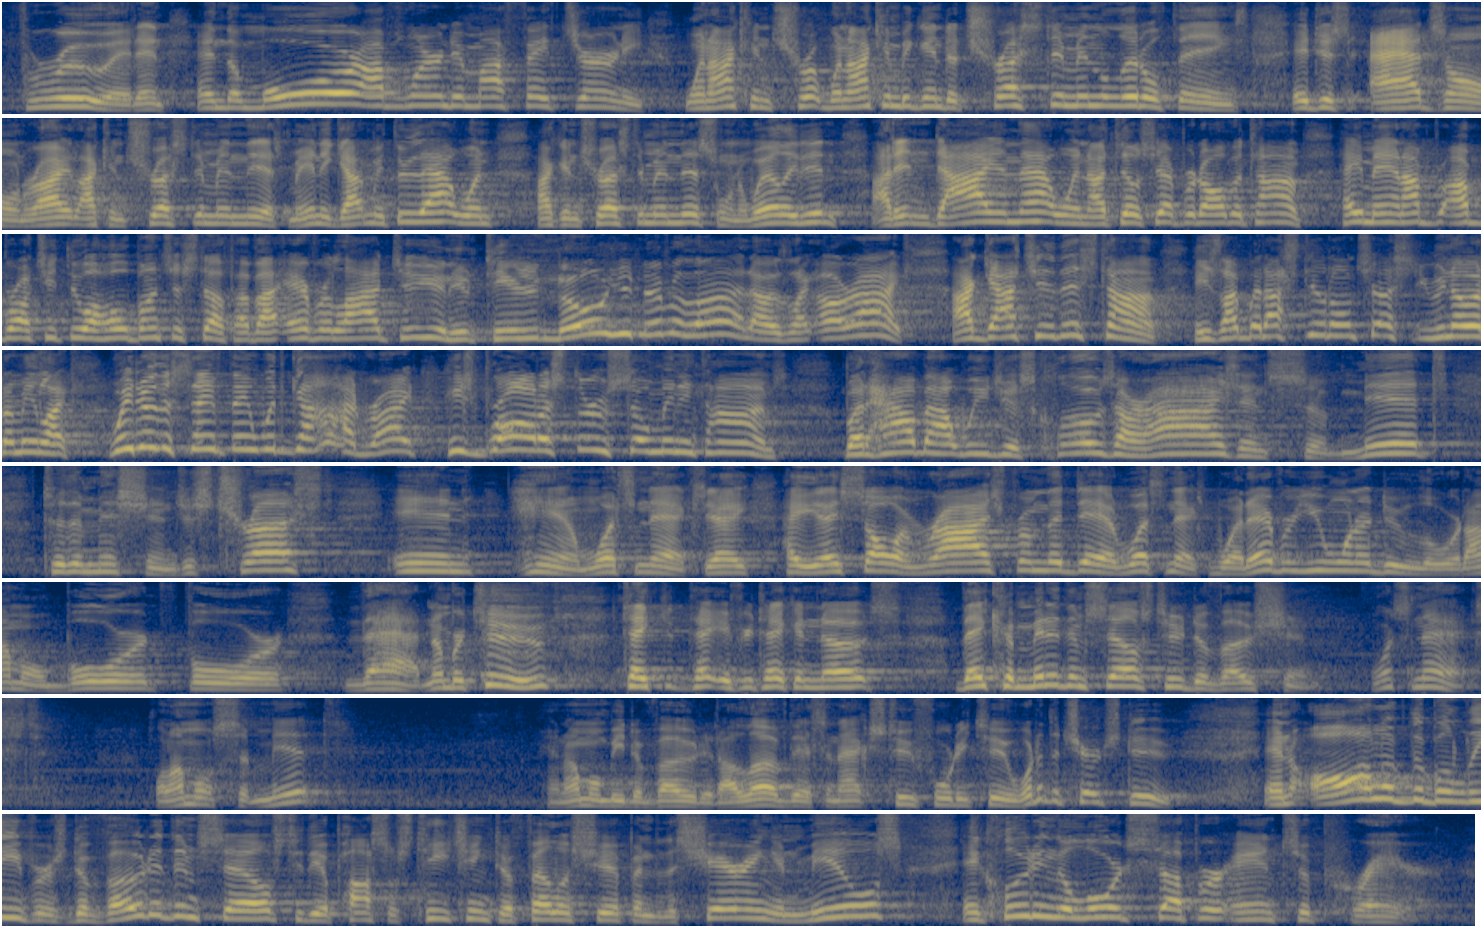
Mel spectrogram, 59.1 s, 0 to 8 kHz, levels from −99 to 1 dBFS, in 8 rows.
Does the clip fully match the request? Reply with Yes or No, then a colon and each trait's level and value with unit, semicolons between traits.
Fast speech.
Yes: fast, 235 wpm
